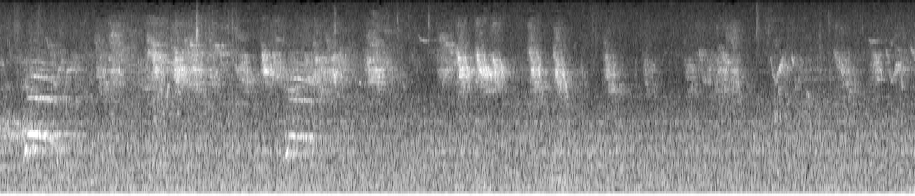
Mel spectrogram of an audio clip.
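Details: Common redpolls on a Sunday morning at Oksywie, Poland: faint, short high chirps and buzzy call notes come in scattered bursts through steady low background rumble.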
